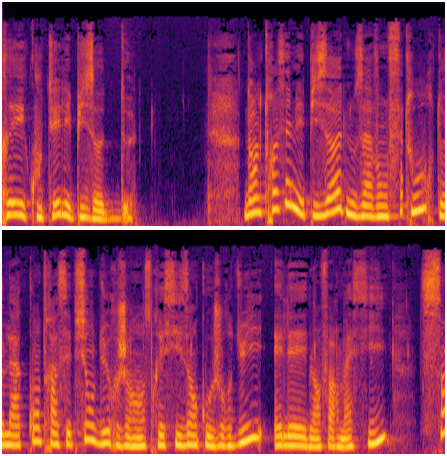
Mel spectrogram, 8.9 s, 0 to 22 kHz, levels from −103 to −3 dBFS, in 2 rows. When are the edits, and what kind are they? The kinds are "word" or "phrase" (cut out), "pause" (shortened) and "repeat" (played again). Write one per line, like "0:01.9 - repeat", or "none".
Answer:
0:04.0 - word
0:05.9 - word
0:07.5 - word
